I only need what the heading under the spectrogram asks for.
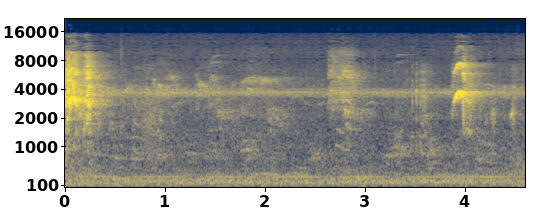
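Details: Dominican parrots from a raucous morning flock feeding in fruit trees; two loud harsh squawks, one at the start and one near four seconds, separated by quieter distant chatter and a steady insect drone.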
